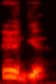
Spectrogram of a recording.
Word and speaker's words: Hugues: Mi nombre es francés, es Hugues. Pues ya, Hugo es más fácil, ya me acostumbré en México.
